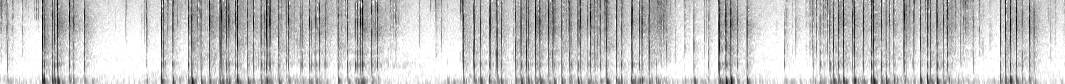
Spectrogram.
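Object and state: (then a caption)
Faux leather pillowcase tapped and scratched with nails. Long white nails tap and scratch across a gold crocodile-embossed faux leather pillowcase over a soft pillow. Dense bursts of sharp clicks and crinkly scratching alternate with brief quieter pauses, with a dull low thud under the bright crackle.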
